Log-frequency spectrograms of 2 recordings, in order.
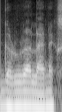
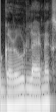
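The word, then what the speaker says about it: Garuda Linux: नक्स यूज करने में गरुड़ा का नाम ही हमारे इंडियन संस्कृति के हिसाब से गरुड़ जो होता है उसके हिसाब से गरुड़ा लाइनक्स कहते हैं उसको तो उसको गरूर लाइनक्स भी प्रोनाउंस कर सकते तो यह हमारा इंडियन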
